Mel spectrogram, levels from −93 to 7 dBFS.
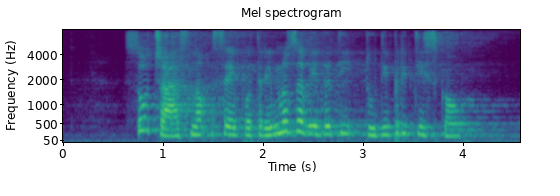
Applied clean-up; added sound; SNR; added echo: none; none; none; reverberation time 1.3 s.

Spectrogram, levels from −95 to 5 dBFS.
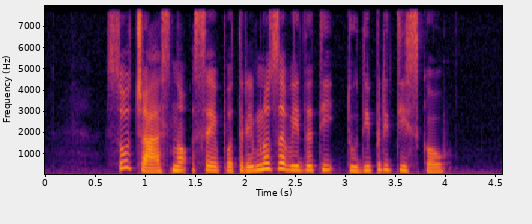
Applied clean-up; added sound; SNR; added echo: none; none; none; none.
